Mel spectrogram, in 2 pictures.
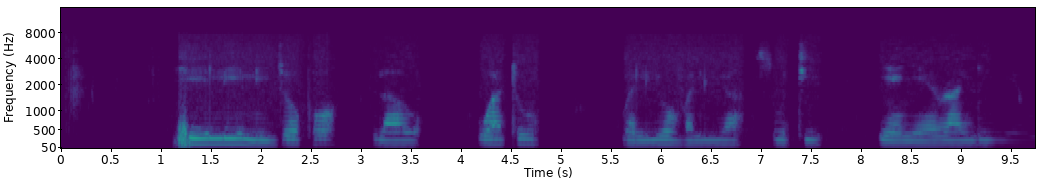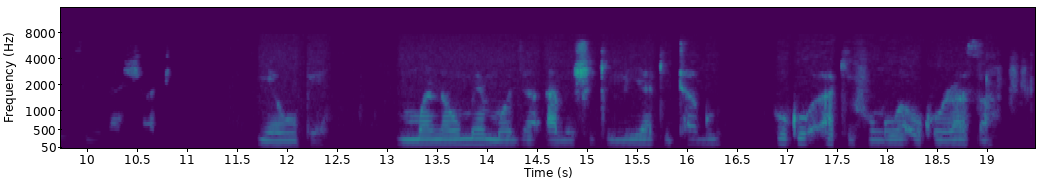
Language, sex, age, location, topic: Swahili, female, 36-49, Kisumu, government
